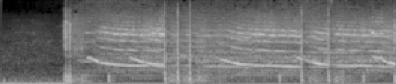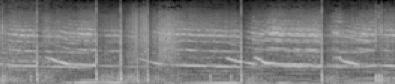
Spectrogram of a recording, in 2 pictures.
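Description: Fireworks going off. From about a second in comes a string of whistling fireworks, each a falling whistle, a little more than one a second, over a run of sharp cracks and bangs.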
